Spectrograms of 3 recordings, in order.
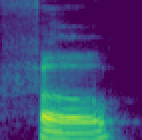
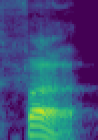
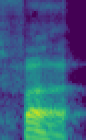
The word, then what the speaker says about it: pho: No, it's not pho. It's pho. The correct pronunciation is pho.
